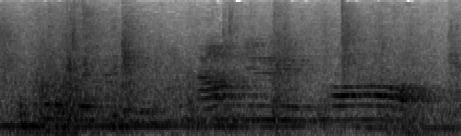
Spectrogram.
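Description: Quiet voice sounds without clear words: one held low tone, then short rising pitched sounds in the second half.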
